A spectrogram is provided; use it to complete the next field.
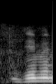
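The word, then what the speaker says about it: ج: জিমটা হচ্ছে আমাদের জিহ্বার মধ্যকান উপরের তালুর সঙ্গে লাগায়া, জিহ্বার মধ্যকান উপরের তালুর সঙ্গে লাগায়া।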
